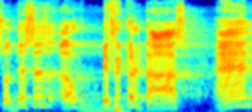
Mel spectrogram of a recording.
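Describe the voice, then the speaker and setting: A man's raised, projected voice at a fairly slow pace, over noticeable background noise. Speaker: school administrator addressing staff. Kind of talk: speech to staff. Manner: slow, deliberate.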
